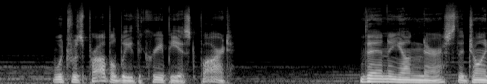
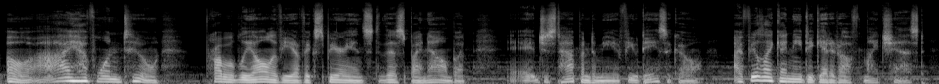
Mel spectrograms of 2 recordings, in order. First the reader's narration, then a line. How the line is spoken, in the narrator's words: she said in a sheepish voice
